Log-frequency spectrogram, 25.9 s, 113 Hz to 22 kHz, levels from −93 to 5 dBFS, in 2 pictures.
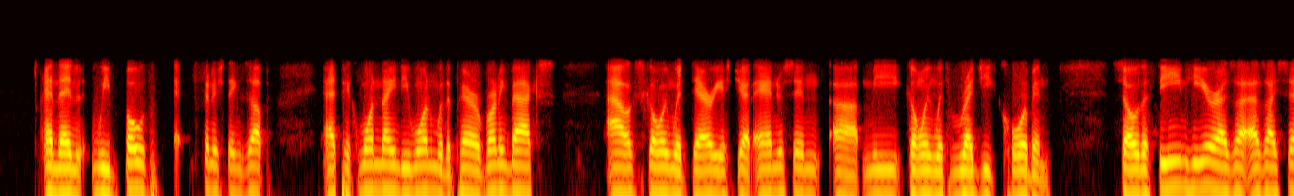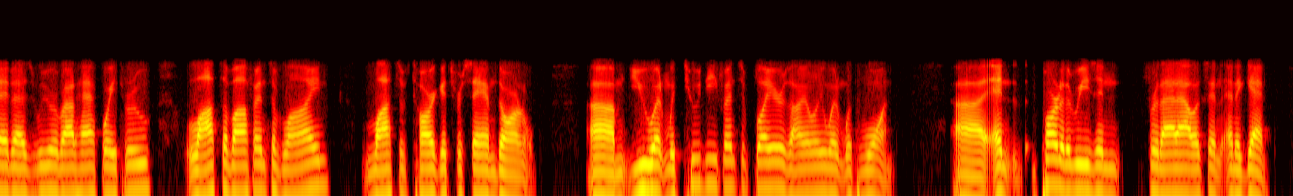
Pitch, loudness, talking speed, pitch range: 120 Hz, -27 LUFS, 175 wpm, 115-130 Hz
